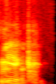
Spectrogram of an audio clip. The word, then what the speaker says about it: iQ: The Scion IQ, which is pronounced ick, by the way.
